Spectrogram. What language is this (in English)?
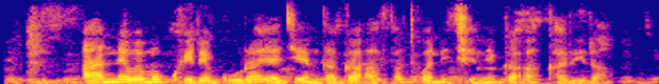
Kinyarwanda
